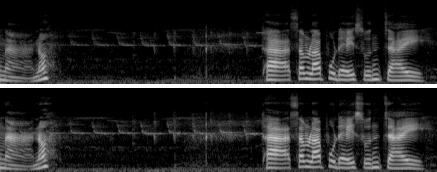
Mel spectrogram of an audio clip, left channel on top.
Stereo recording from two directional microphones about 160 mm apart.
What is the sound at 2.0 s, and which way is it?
Bird, 20° left (ahead or behind).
